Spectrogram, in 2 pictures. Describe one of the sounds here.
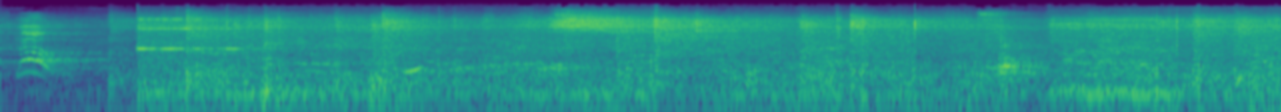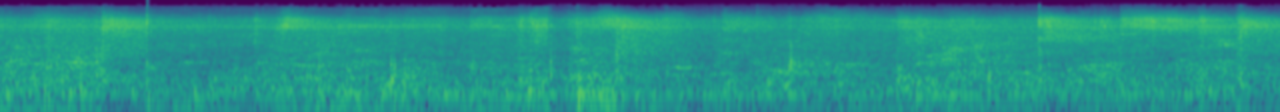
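Bodies thump and shuffle on mats as men wrestle.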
